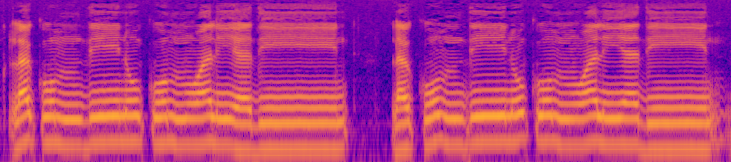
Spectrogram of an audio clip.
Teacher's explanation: Izhar artinya jelas, mimnya jelas tanpa ada dengung. Syafawi adalah keluar dari dua bibir. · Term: izhar syafawi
